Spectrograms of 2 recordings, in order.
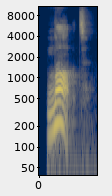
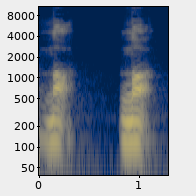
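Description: First: Said in the usual way. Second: "not" stopped before the t bursts; unreleased t. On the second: Shown as a demonstration. Teacher showing learners lost plosion, unreleased t in "not". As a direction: cut "not" off with the tongue on t. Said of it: "失去爆破的现象".

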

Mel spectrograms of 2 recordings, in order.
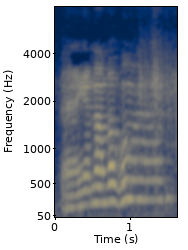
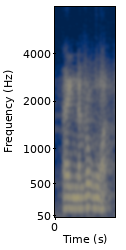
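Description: First: Slow, higher game-show reveal; drawn-out announcement. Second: Said in the usual way. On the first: Acted. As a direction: stretch it out like a prize reveal.

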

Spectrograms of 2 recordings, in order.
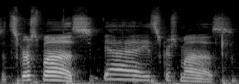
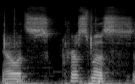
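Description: First: Higher, gleeful Christmas cheer; excited. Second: Said in the usual way. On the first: Shown as a demonstration. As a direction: announce Christmas with glee.

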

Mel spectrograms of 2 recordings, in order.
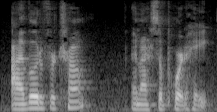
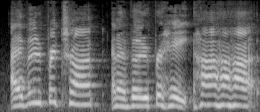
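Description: First: Said in the usual way. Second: High, loud, gleeful with a laugh at the end; smiling mock confession. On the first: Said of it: "And I want you to say". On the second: Shown as a demonstration. Demoing for Trump voters the happy admission he wants. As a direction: say it grinning like you're proud. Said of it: "say it with a big smile on your face".

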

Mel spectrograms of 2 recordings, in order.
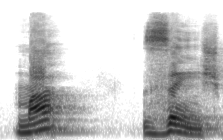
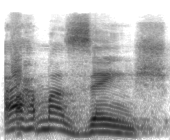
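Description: First: Armazéns broken into AR, MA, ZÉNS with pauses; syllable by syllable. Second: Armazéns stretched slowly as one word; drawn-out word. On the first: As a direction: split Armazéns into three separate syllables. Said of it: "Última sílaba que eu escrevi". (Armazéns silabado, com pausas entre AR, MA e ZÉNS) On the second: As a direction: draw out Armazéns, falling on ZÉNS. (Armazéns dito devagar, numa palavra só) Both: Shown as a demonstration.

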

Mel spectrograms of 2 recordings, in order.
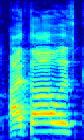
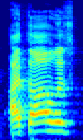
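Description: Both takes have the same delivery.

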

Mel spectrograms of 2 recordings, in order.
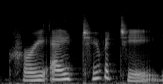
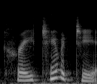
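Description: First: "creativity" very slow and softer; slow soft "creativity" drill; syllable by syllable. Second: Natural speed. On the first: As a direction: say "creativity" one syllable at a time, gently. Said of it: "천천히 음절 하나하나씩". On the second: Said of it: "자연스럽게 또 하시면 돼요". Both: Shown as a demonstration.

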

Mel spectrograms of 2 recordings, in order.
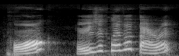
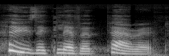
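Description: First: High, loud parrot squawk; high-pitched parrot echo; copying parrot. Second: Lightly voiced granny cooing to a pet; a hint of doting granny; doting praise. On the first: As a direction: mimic like a pet parrot. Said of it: "Polly copied". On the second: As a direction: praise the parrot fondly. Granny praises parrot, which then copies. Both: A narrator's reading.

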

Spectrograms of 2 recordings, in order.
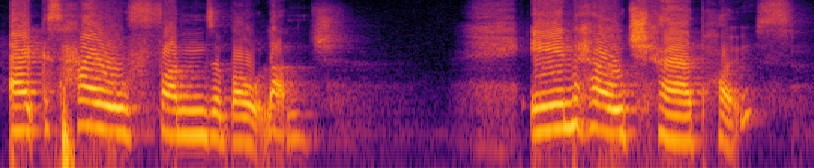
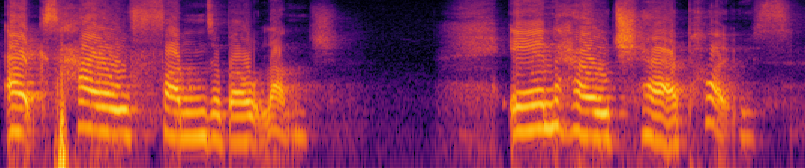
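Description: The two takes are said the same way.

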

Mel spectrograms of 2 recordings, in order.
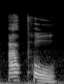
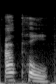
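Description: The two takes are said the same way.

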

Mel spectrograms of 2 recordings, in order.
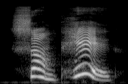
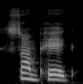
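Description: First: SOME PIG proclaimed higher, with a falling PIG; emphatic announcement. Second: Murmur. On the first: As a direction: announce "Some pig" with weight on both words. Narrator reveals the web's message. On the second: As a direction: murmur it under your breath. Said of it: "he murmured the words". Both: A narrator's reading.

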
